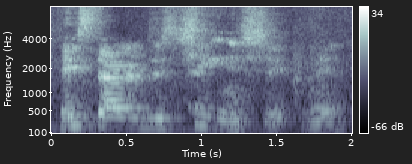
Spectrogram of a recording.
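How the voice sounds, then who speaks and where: A man co-hosting a casual panel talk show, loud and teasing, laughing often. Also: on the high side, animated, unhurried, a crowd in the background. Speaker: podcast co-host. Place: studio with panel table. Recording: echoey room, distant mic, noisy.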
